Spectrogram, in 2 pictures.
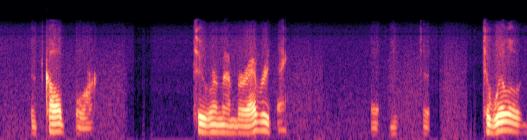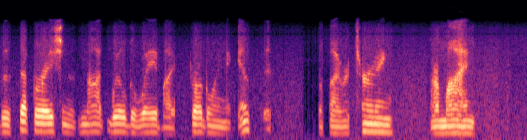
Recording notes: ACIM Daily Conference Call.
